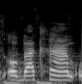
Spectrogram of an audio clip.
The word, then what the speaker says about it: Obakam: And mine is Obakam, OBAKAM_.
